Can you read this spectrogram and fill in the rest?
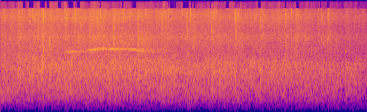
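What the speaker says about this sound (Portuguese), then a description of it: "Vamos dar uma salva de palmas para o Nelson." A church congregation applauds together, a dense, steady wash of clapping that fills the room and slowly tapers off at the end.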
